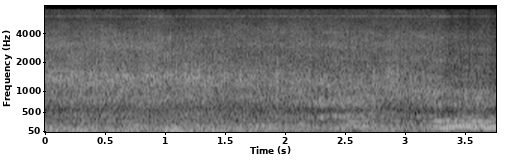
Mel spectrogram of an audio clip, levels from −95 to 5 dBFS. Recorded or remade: remade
